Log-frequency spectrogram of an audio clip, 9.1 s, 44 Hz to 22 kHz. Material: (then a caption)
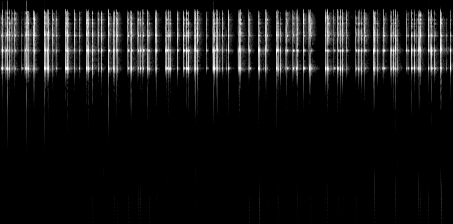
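Ceramic. A large pink stoneware dinner plate, held upright, is tapped and scratched with long nails, giving dense clusters of quick, bright clicks. Each tap rings with a high, chime-like tone near 3.3 kHz that dies away almost at once. The clicks come in steady bursts with short pauses, and no low sound is heard.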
